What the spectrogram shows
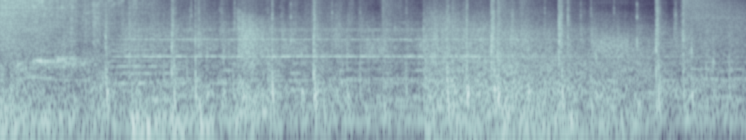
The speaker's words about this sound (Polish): rozległy się wystrzały, a na jadącą kolumnę posypały się bomby. Atak był przytłaczający. Odgłosy eksplozji słyszało całe miasto.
